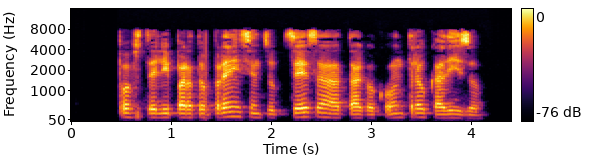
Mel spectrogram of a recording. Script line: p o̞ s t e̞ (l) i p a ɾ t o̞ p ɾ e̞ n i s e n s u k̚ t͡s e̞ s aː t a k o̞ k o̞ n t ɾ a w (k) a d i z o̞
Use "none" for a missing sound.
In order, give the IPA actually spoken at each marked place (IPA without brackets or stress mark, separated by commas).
l, k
